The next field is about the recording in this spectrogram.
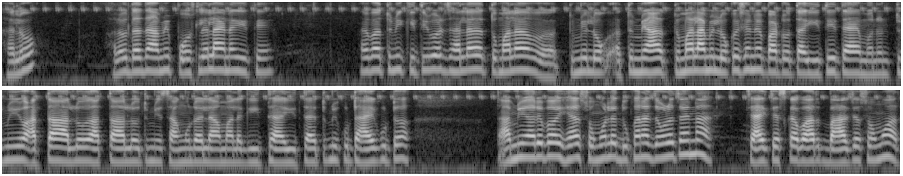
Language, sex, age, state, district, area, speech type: Marathi, female, 30-45, Maharashtra, Amravati, urban, spontaneous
